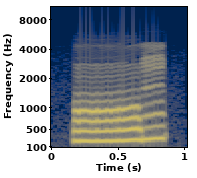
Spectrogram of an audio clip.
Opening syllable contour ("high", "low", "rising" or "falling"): rising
